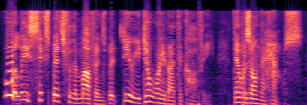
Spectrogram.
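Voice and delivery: high, kindly bakery lady; generous shopkeeper. Acted. Voices Mrs. Cake in story.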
